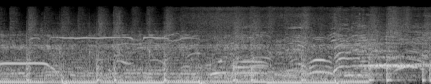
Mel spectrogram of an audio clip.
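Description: Background music with a steady bass line and a held, gliding melody over it; the bass drops out near the end.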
